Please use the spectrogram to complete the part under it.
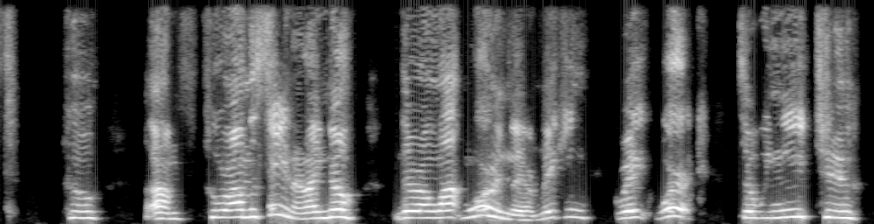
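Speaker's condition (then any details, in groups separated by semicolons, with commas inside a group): Cerebral palsy; spastic type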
